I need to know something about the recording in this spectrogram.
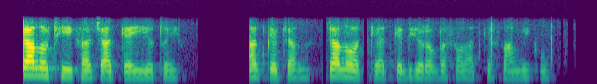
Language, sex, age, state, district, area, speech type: Kashmiri, female, 30-45, Jammu and Kashmir, Shopian, rural, conversation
